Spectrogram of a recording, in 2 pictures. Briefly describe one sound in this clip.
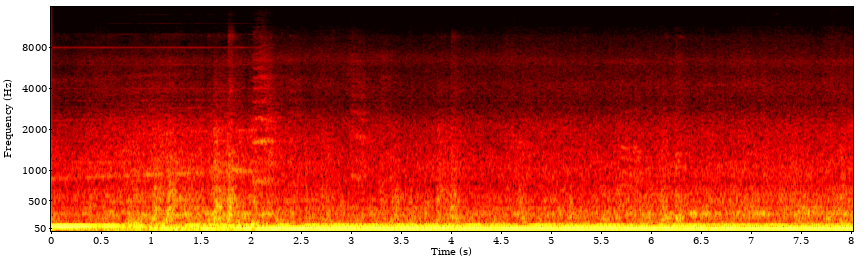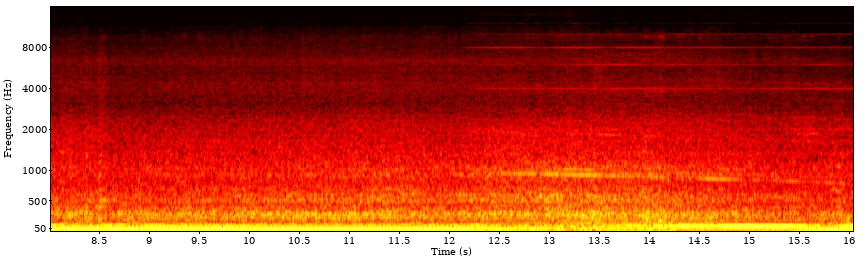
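Tram wheels squeal faintly on the rails.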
